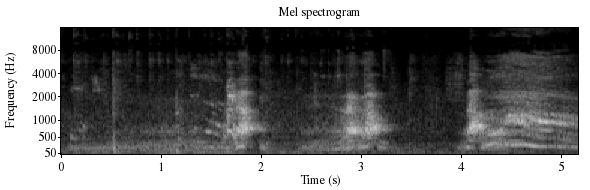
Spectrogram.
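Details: Shiba Inu puppies at a breeder, one of a group of black puppies: three short, rough barks roughly a second apart, each a brief noisy burst, with a softer whining tail at the end.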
